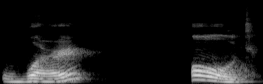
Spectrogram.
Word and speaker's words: world: Então, você vai particionar ela em duas partes. Então, é were, old, were, old, were, old.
